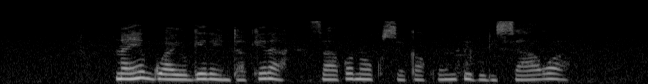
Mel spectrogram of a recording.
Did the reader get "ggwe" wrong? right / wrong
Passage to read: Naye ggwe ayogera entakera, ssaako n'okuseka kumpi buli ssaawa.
right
